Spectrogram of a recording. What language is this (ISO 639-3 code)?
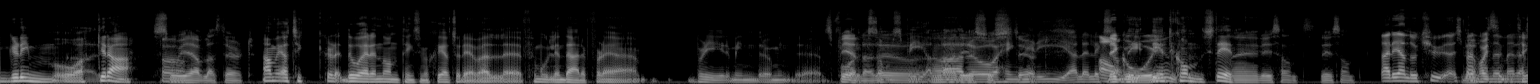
swe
